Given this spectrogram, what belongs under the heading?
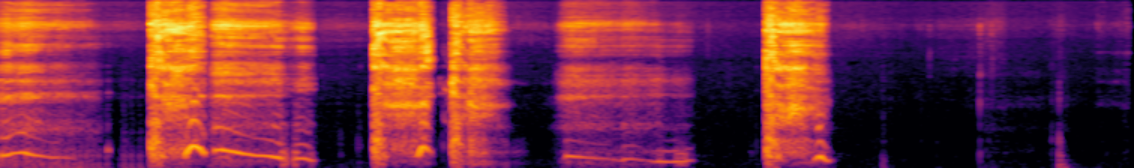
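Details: Person repeatedly woken at night by coughing, mentioning an asthma attack: a run of about six harsh, strained coughs, several with a hoarse voiced groan, in quick succession, then trailing off.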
